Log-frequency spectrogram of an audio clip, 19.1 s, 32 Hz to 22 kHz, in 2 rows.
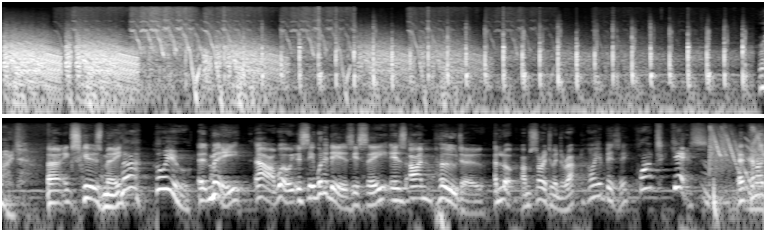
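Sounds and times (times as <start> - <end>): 
gunfire: 0.0 - 7.9, 18.4 - 19.0
speech: 10.3 - 19.0.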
